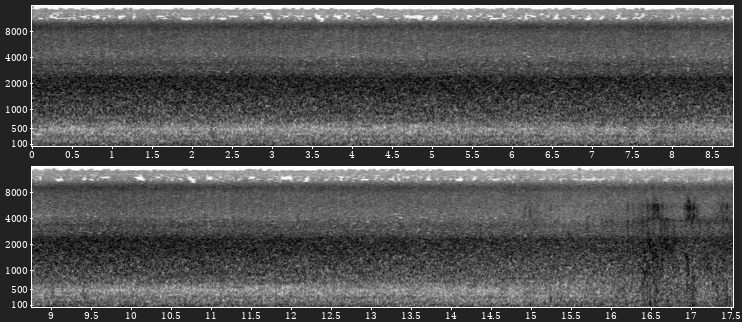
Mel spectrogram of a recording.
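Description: Water rushes and splashes down an enclosed slide tube, with a hollow echo.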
